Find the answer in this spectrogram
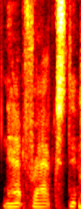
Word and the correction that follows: Nat Faxon: Nat Faxon and Jim Rash.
